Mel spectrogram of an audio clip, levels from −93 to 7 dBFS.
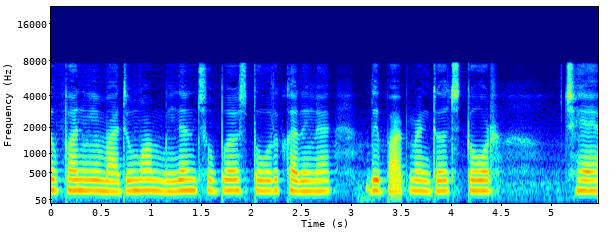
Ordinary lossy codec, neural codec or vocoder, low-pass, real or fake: none; codec, 16 kHz, 0.5 kbps, FunCodec, trained on LibriTTS, 25 frames a second; none; fake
